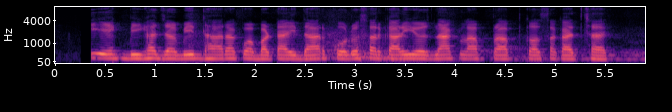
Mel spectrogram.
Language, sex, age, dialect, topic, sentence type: Maithili, male, 41-45, Southern/Standard, agriculture, question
